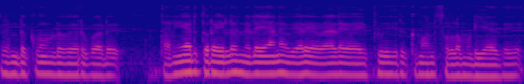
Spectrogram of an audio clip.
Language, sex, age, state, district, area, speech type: Tamil, male, 18-30, Tamil Nadu, Namakkal, rural, spontaneous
